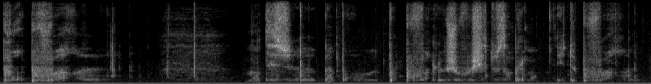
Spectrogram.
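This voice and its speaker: The voice is whispering at a very slow pace, with long, frequent pauses. Loudness swings widely throughout. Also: man. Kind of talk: ASMR gaming commentary. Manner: whispered; casual, hesitant.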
